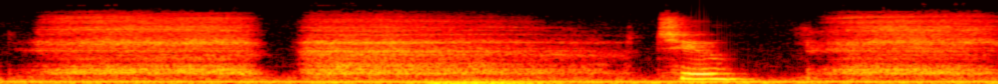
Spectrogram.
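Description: Slow, steady breaths drawn in and out through the nose during a fascia-focused exercise class, each long airy breath separated by short pauses, over a low constant hum, with a voice counting and a brief sharp vocal sound in the middle.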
